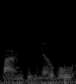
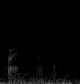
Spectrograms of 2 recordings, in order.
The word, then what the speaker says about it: Barnes & Noble: Mills that reminds me you guys say Barnes & Noble or Barnes & nobl Barnes & Noble it's Barnes and Noble I say it wrong they bar the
